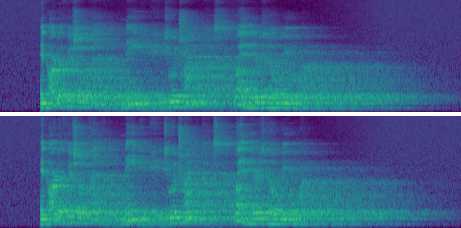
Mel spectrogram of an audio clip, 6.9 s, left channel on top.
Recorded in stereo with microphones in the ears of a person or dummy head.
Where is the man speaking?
5° right (ahead or behind), 0.9 m; by 4.7 s 70° right (ahead or behind), 2 m.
